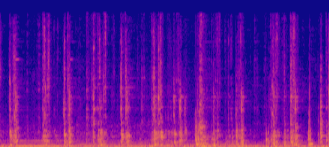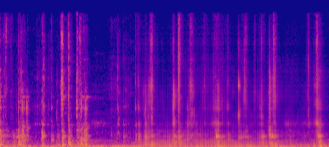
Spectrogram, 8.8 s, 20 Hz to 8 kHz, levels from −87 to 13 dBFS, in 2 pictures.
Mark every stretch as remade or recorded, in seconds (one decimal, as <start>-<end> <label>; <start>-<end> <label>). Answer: 0.0-6.2 recorded; 6.2-8.8 remade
